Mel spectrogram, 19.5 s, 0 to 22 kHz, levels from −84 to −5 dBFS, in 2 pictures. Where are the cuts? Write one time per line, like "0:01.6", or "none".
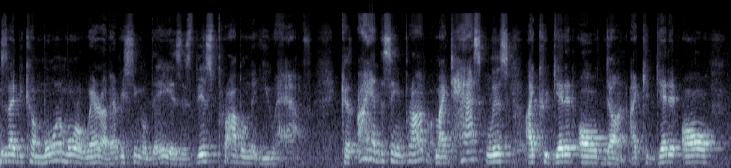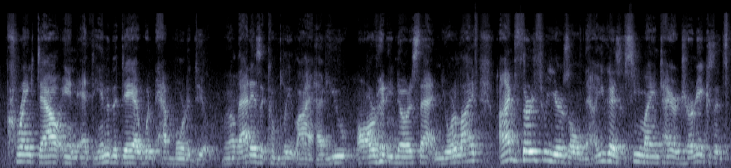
0:05.8
0:13.9
0:16.3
